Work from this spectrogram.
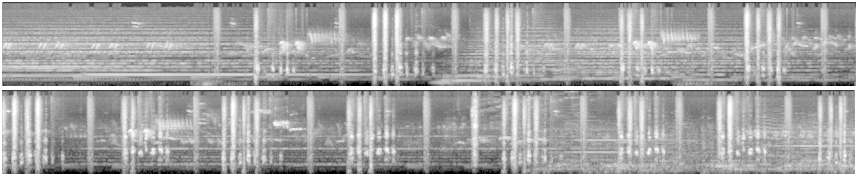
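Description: A chicken clucks in the Lost Lands X video game: repeated choppy clucks and gobbling calls in uneven bursts, loud and close, over bright game music. No one speaks.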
